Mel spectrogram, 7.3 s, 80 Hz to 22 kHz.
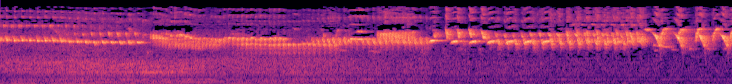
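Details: Spanish Timbrado canaries, classic type, singing in the cold early morning at 5°C, 87% humidity, 07:46 am; long continuous rolling trills and metallic buzzes held for seconds, shifting to faster pulsed, bubbling notes toward the end.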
